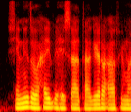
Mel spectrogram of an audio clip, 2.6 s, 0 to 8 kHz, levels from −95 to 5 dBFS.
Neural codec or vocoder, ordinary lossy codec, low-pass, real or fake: codec, 16 kHz, 2 kbps, FreqCodec, larger model; none; none; fake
